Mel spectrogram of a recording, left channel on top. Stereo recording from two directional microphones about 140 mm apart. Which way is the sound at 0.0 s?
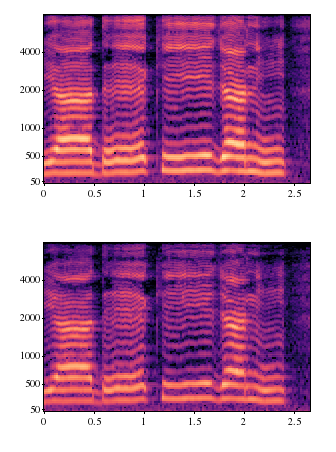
35° left (ahead or behind).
